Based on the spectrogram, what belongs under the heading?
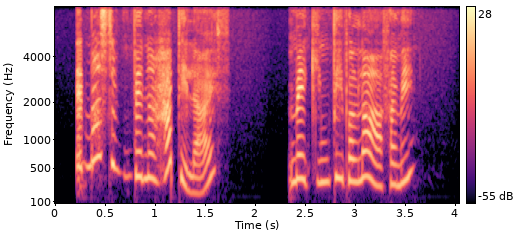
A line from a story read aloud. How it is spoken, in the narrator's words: said Magrat, her voice higher than usual with a vibrato of uncertainty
